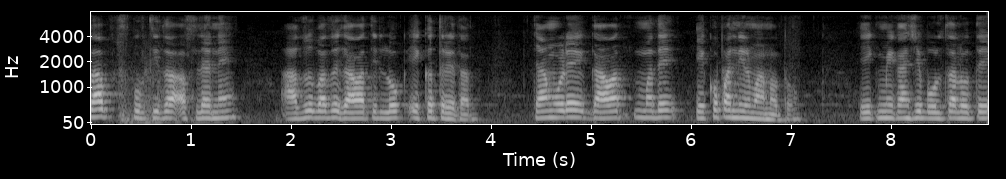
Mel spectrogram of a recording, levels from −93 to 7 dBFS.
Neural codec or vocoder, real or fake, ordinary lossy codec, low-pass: none; real; AAC, 48 kbps; 7.2 kHz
